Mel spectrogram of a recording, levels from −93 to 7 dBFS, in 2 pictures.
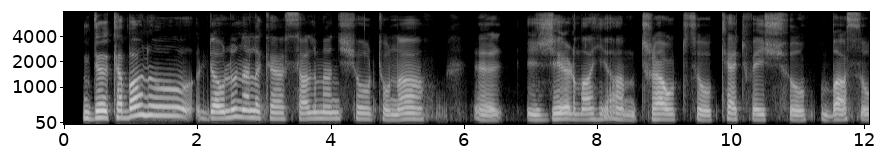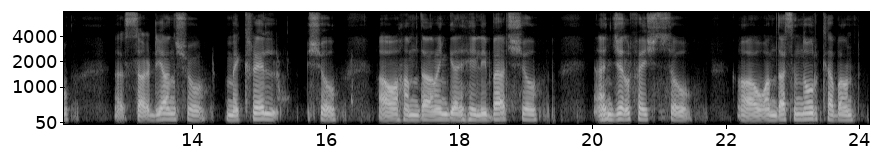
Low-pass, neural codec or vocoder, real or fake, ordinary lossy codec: none; none; real; none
